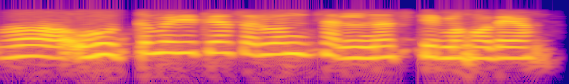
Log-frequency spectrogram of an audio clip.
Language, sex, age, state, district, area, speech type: Sanskrit, female, 30-45, Tamil Nadu, Chennai, urban, conversation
